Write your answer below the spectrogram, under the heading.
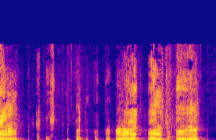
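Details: Aggressive Rottweiler snarling with low, throaty growls that swell into three loud, sustained rasping barks near the end, in a small indoor space.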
